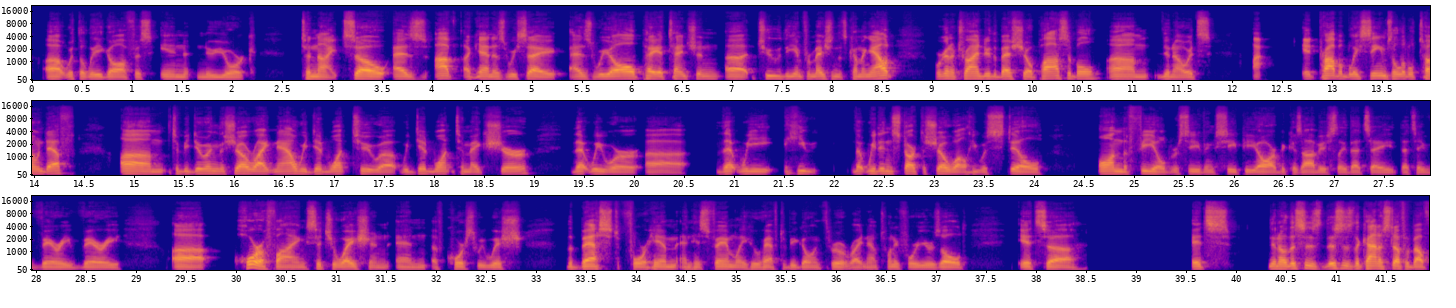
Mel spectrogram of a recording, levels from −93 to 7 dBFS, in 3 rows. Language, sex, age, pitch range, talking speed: English, male, 30-49, 95-115 Hz, 200 wpm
